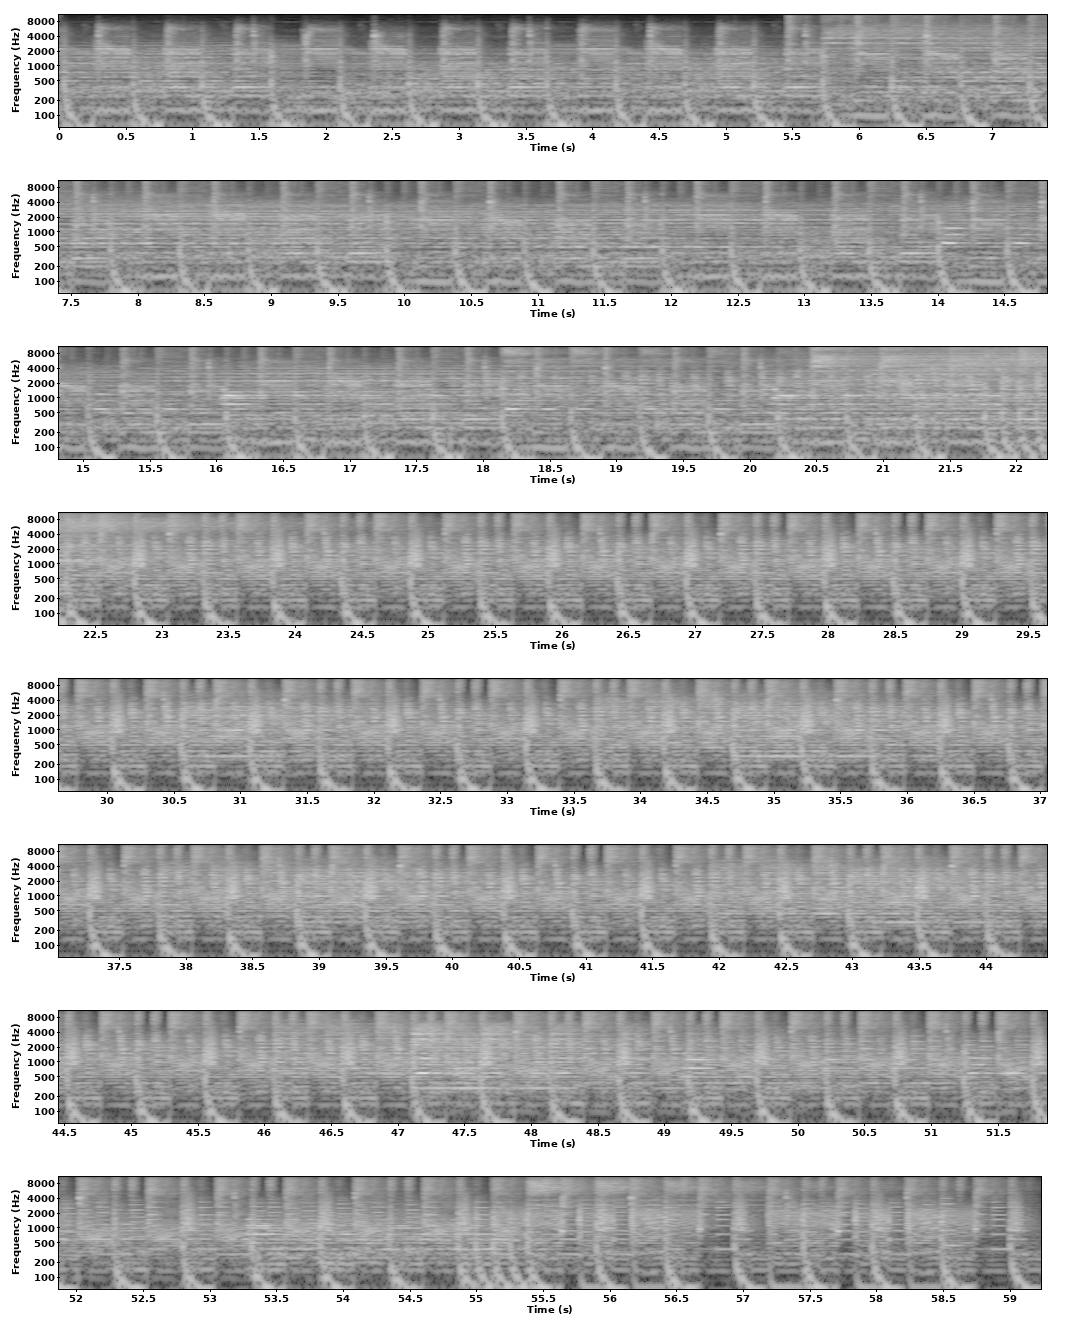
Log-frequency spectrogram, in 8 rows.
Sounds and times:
Pop music: 0:04.8 - 0:59.2.

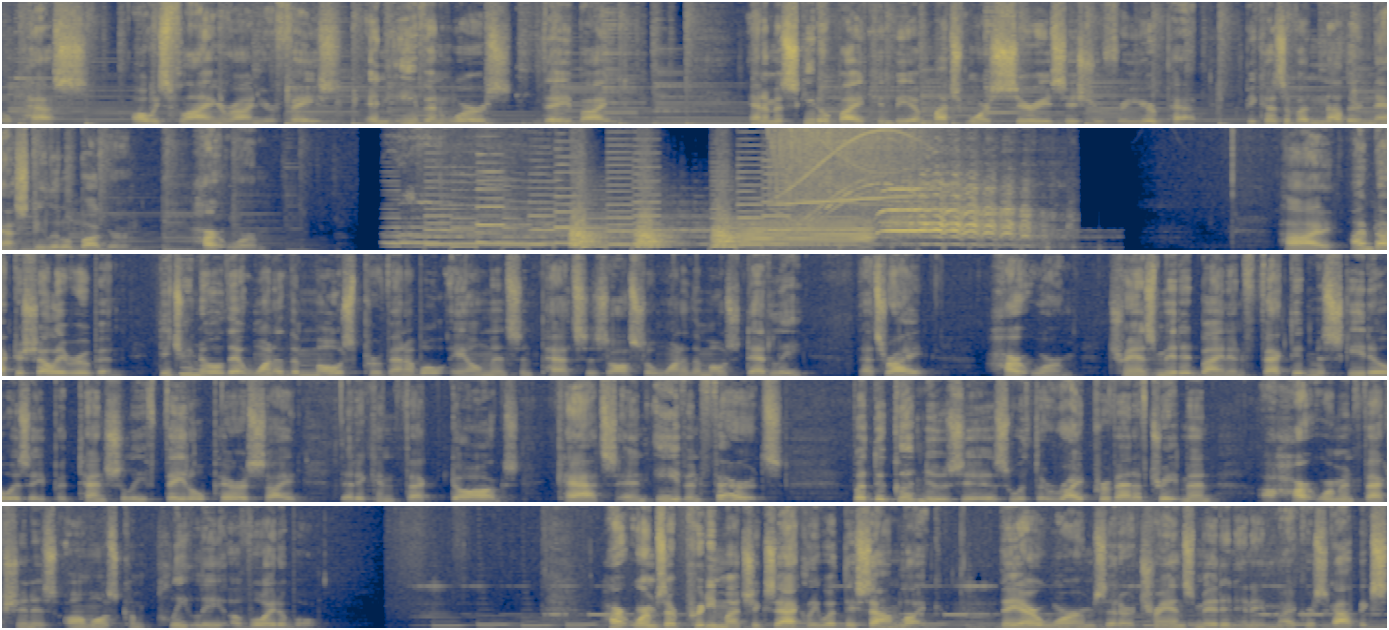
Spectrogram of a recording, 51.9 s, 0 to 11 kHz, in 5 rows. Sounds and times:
Bow-wow: 0:14.6 - 0:16.3.

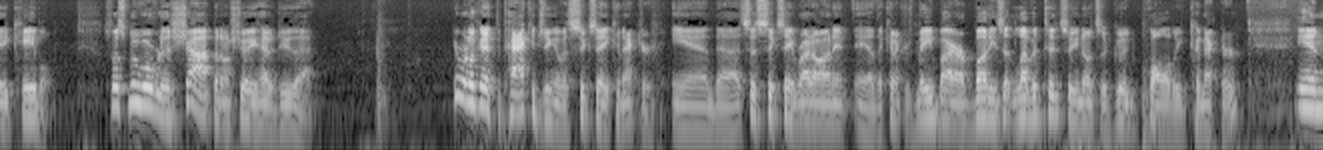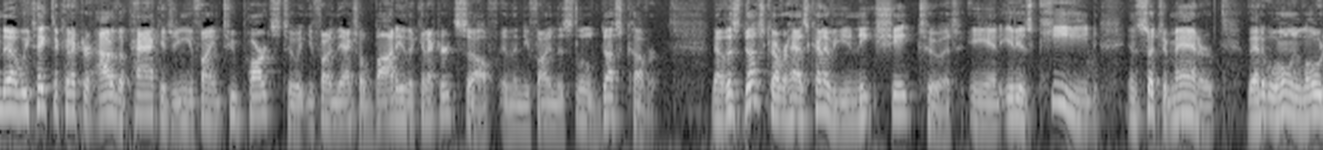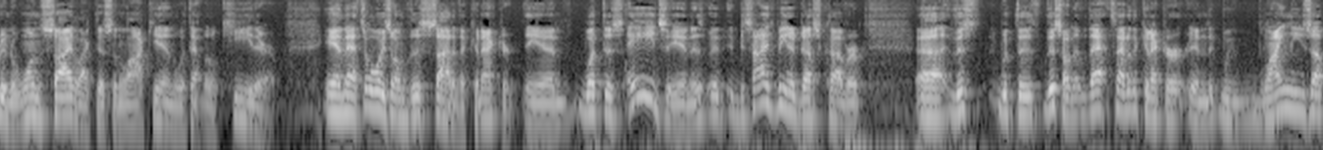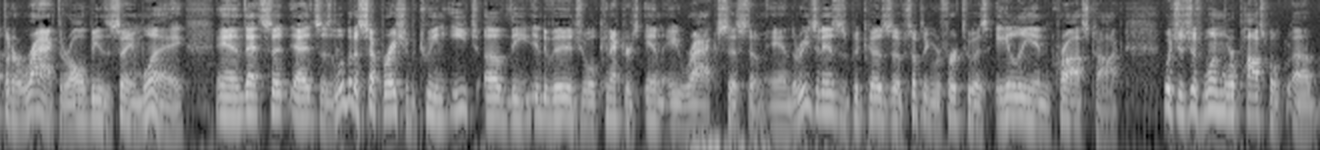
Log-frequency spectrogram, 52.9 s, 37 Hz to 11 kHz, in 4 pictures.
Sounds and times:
Speech: 0:00.0 - 0:03.2, 0:04.5 - 0:12.4, 0:13.0 - 0:19.8, 0:20.4 - 0:52.8.

